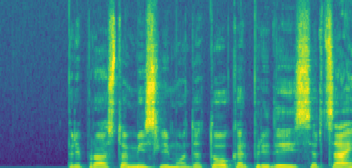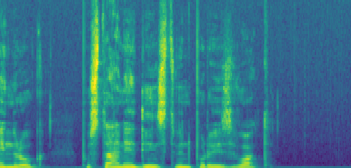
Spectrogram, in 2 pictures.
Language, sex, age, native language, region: Slovenian, male, 30-49, Slovenian, Gorenjska region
